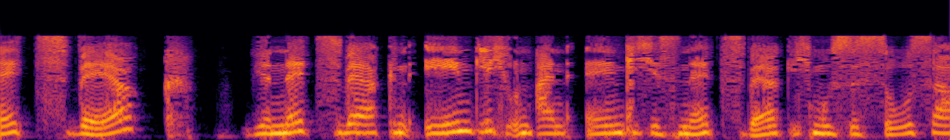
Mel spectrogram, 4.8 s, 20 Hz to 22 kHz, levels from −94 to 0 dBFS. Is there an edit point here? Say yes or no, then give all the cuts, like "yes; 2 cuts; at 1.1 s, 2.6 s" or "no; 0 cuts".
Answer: yes; 1 cut; at 2.6 s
